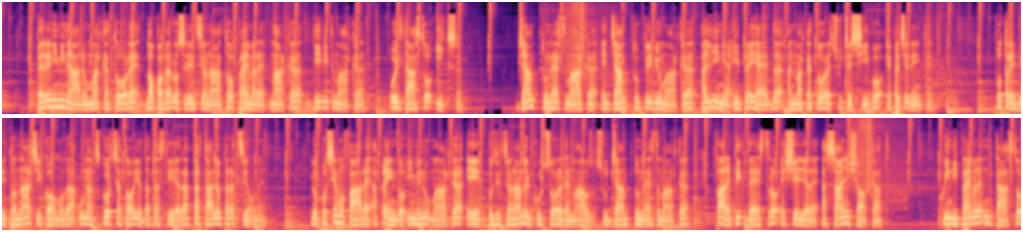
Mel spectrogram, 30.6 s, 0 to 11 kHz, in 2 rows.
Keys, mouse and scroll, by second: 3.3-3.7 drag, 5.3-8.4 drag, 20.6-25.7 drag.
